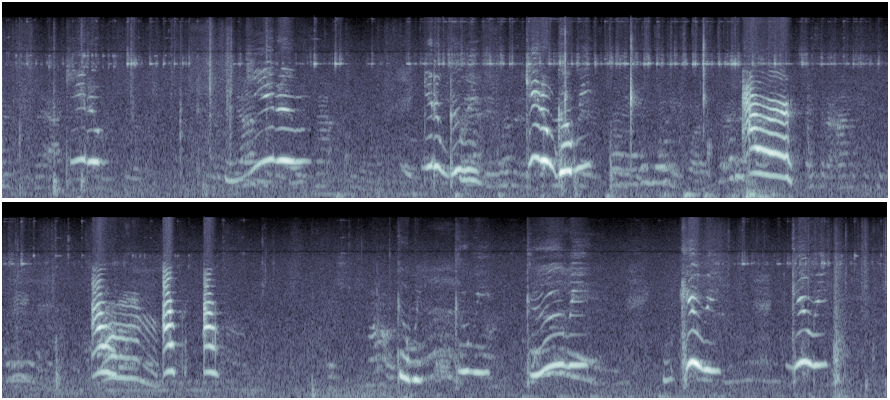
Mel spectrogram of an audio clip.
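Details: Yorkshire Terrier puppies at a Michigan breeder playing together, giving bursts of high, wavering whines and short yelping cries, some rising then falling, in clusters separated by brief quiet gaps, with a faint steady high tone in the background.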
